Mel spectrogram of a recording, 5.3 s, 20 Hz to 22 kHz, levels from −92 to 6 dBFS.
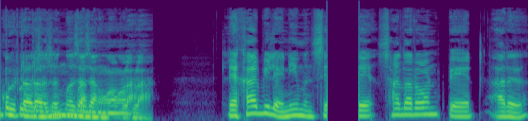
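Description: From the start of the clip to 1.52 s, a doubled audio track is already under way. A second, equally loud, full-band copy of the speech trails the original by about a tenth of a second, with no reverberant tail. It is likely a second capture path or a misaligned edit. The copy drops out abruptly at 1.52 s.

At 3.26 s a rebuffering stall occurs. The player ran out of buffered data, so the speech cuts to silence until 3.59 s and then resumes exactly where it stopped. Nothing is missing, but the gap adds 0.32 s to the clip.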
